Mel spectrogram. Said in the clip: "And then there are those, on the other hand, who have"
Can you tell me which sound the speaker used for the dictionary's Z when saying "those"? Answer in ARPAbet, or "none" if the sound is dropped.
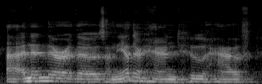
Z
